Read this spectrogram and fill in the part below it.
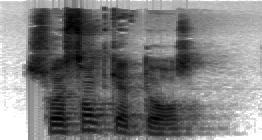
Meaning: seventy-four
- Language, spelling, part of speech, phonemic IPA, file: French, soixante-quatorze, numeral, /swa.sɑ̃t.ka.tɔʁz/, LL-Q150 (fra)-soixante-quatorze.wav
